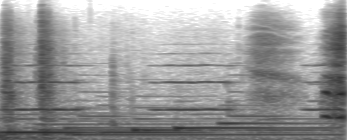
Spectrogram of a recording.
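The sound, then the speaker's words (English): Short, breathy intakes of air, a couple early and a louder, sharper one at the end, like a woman gasping in shock, over a soft sustained tonal hum; a landlady gasping as her lodger stands swaying in the doorway. “She gasped because Pierre was her favorite lodger, and he looked terrible.”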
